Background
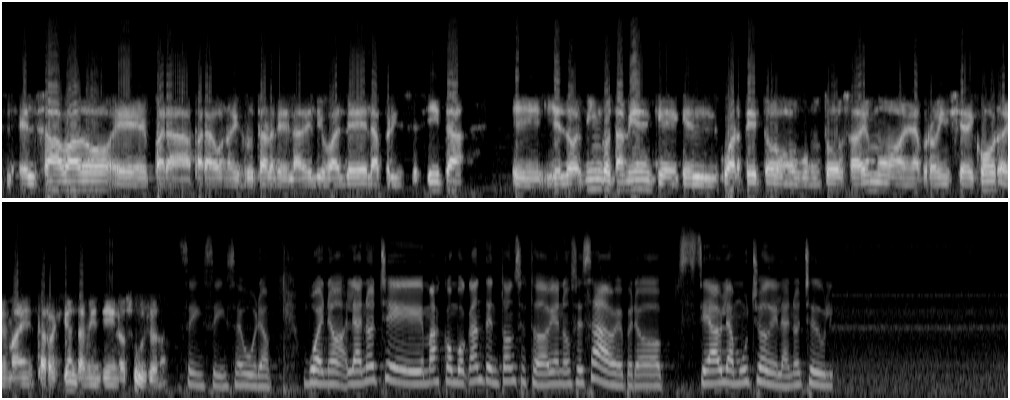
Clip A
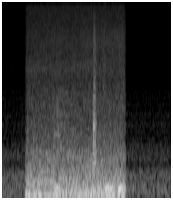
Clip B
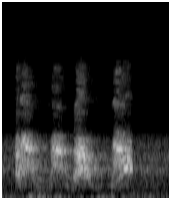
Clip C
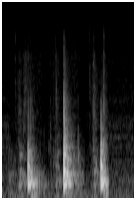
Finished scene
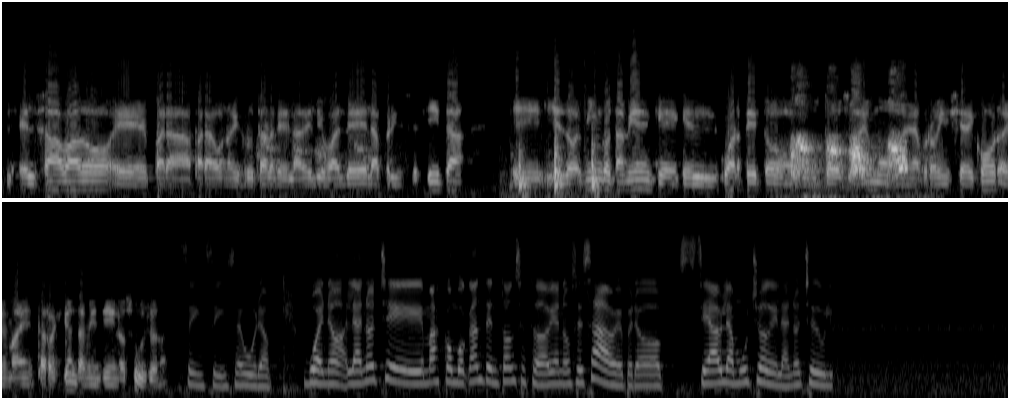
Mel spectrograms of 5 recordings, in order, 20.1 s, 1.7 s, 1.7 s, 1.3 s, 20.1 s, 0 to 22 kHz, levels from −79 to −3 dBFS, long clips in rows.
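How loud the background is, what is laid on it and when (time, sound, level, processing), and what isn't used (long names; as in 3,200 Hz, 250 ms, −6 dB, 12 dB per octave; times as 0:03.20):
background −12 dB
0:02.41: mix in B −16.5 dB + downward compressor 2.5 to 1, threshold −34 dBFS
0:04.91: mix in C −12 dB, fades 0.10 s
0:07.75: mix in B −1.5 dB
not used: A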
